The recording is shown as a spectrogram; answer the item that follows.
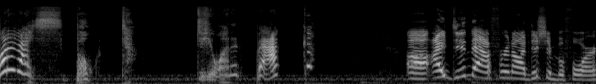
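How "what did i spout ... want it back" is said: put-on scary, villainous horror clown voice. Quoting a scene from the It movies: Pennywise voice. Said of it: "I used to do his voice, and I would do a little bit of an impression".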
